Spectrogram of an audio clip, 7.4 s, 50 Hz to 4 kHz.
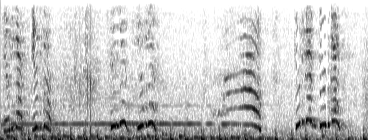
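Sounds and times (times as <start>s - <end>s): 
voices: 0.0s - 7.0s
steady hum: 0.0s - 7.3s
cat meowing: 4.2s - 5.3s.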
